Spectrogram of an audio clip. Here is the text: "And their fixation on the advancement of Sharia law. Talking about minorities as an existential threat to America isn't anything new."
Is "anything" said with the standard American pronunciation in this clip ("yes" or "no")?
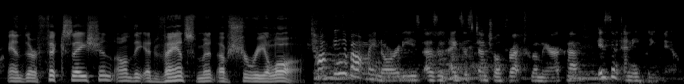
yes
